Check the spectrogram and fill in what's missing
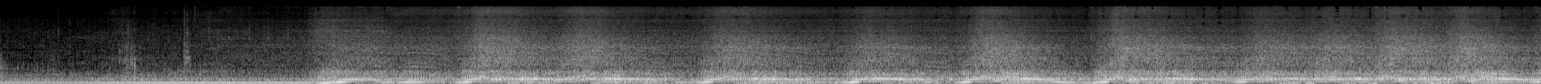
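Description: A car engine with its O2 sensors just plugged back in, starting up and then revved repeatedly in a rising and falling rhythm, loud and close with a throaty tone, no talking.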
